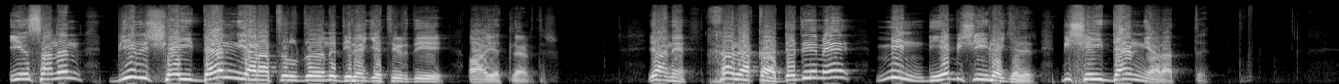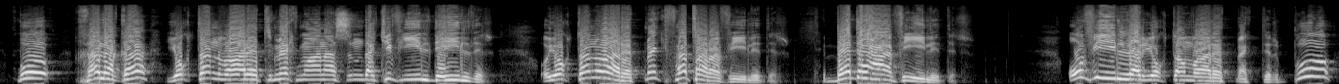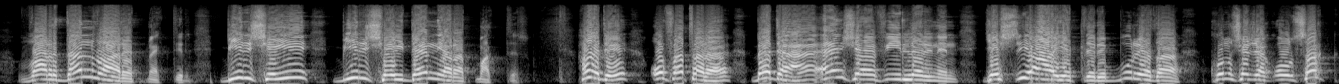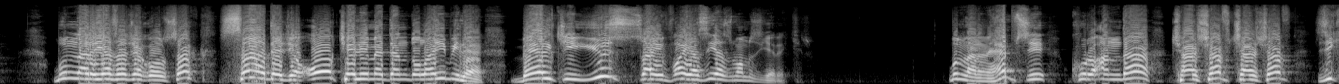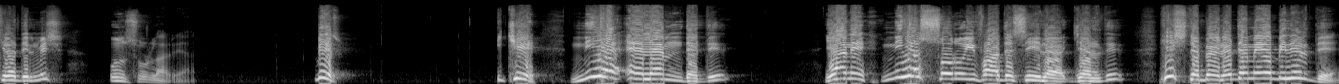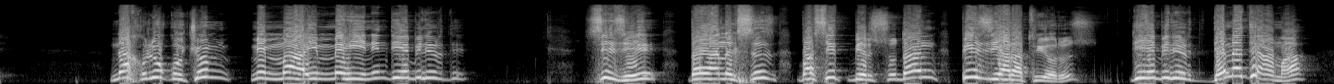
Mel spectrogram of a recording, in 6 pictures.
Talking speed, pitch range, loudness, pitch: 80 wpm, 200-275 Hz, -10 LUFS, 235 Hz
